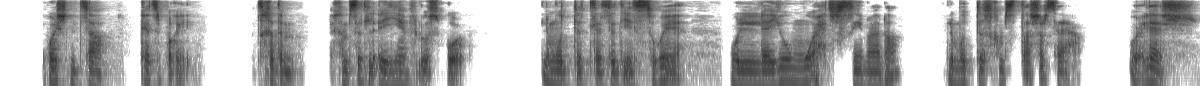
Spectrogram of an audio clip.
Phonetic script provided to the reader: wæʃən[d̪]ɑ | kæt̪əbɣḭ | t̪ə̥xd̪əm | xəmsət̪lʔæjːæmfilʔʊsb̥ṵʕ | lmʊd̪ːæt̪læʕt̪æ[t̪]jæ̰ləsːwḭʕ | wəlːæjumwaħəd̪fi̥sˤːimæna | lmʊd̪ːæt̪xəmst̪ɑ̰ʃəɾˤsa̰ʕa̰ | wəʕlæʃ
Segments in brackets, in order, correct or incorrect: incorrect, incorrect

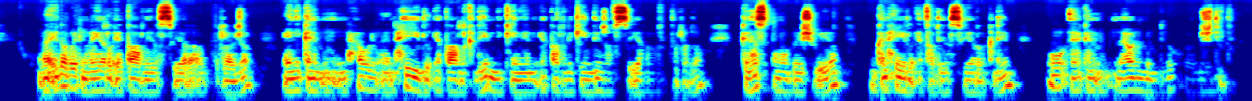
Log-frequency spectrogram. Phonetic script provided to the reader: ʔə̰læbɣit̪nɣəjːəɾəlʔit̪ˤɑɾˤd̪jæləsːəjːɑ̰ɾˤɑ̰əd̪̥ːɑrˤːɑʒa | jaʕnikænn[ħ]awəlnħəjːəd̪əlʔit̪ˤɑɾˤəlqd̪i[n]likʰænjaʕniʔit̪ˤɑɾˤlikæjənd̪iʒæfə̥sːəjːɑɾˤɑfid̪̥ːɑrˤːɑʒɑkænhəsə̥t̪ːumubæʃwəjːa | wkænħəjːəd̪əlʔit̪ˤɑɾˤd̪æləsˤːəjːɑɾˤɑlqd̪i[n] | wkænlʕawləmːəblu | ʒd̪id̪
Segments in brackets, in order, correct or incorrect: correct, incorrect, incorrect

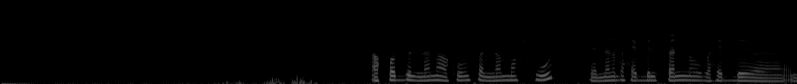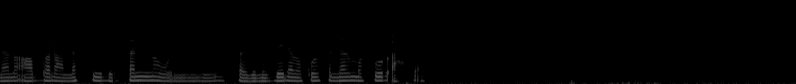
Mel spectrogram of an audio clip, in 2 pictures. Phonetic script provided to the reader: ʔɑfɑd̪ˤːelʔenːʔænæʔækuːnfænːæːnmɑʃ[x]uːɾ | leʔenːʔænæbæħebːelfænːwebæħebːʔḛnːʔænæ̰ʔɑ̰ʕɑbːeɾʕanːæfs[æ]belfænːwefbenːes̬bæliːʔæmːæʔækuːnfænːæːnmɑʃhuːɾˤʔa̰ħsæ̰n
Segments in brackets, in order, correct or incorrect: incorrect, incorrect

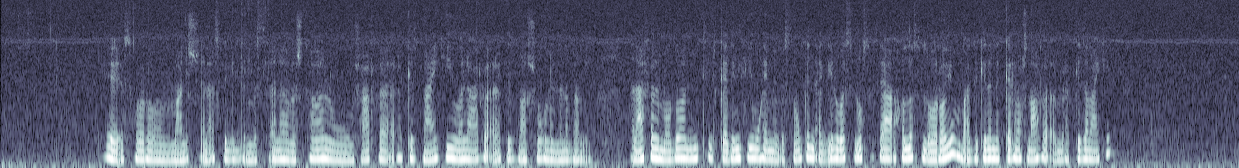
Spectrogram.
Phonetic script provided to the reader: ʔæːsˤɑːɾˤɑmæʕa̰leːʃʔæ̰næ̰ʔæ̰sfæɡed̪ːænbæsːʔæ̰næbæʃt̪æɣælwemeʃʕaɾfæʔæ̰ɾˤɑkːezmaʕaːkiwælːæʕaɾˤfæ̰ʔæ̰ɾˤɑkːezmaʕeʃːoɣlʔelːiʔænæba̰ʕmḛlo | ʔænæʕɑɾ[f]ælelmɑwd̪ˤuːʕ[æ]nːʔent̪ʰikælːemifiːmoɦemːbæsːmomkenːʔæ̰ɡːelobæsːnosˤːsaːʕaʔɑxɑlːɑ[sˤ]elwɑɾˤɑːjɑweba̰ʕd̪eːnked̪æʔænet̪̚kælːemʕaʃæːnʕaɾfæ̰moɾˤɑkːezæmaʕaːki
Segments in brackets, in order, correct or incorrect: correct, incorrect, correct

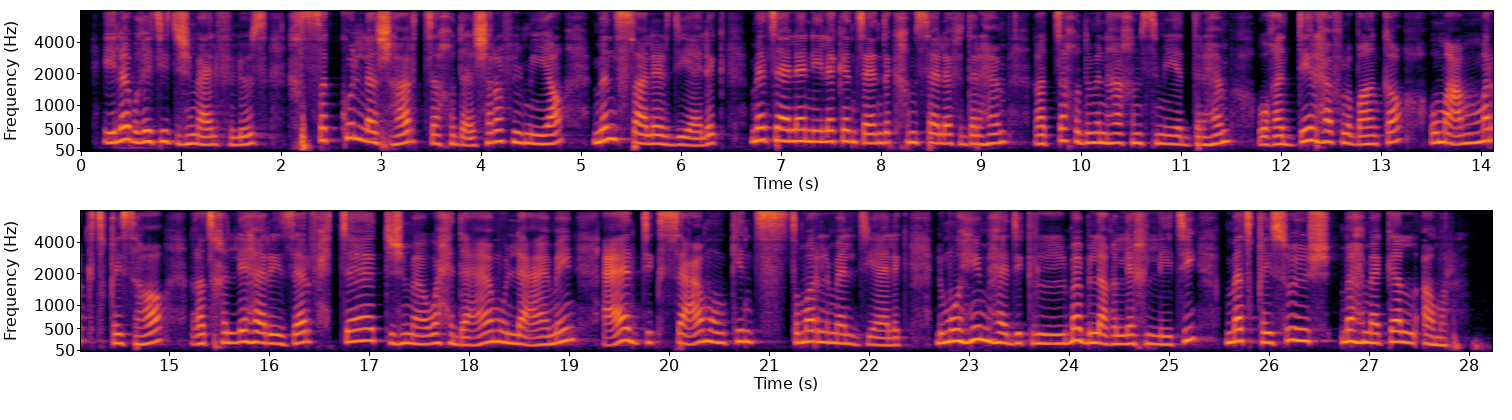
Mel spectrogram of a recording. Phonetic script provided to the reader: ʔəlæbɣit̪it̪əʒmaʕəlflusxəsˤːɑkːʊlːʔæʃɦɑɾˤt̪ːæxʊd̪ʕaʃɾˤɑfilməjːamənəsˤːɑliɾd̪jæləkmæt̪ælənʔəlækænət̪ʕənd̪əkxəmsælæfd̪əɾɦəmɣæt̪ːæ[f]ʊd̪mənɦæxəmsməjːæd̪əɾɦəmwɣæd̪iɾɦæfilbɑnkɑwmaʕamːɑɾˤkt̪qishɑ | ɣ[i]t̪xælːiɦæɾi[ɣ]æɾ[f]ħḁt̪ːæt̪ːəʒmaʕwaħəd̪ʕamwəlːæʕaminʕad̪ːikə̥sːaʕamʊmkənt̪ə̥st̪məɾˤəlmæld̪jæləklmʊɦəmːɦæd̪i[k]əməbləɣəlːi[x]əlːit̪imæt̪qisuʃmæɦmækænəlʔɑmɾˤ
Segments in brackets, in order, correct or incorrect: incorrect, incorrect, incorrect, correct, correct, correct

